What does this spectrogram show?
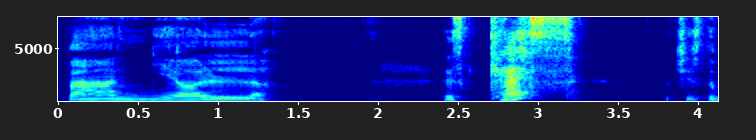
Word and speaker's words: bagnole: GN gives you a ñ sound, very nasal. Bagnole.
